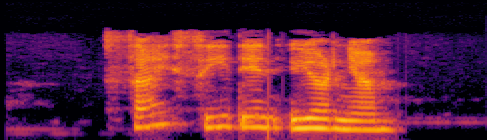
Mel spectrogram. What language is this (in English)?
Mari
